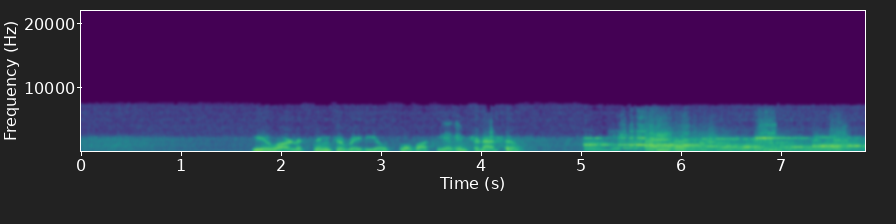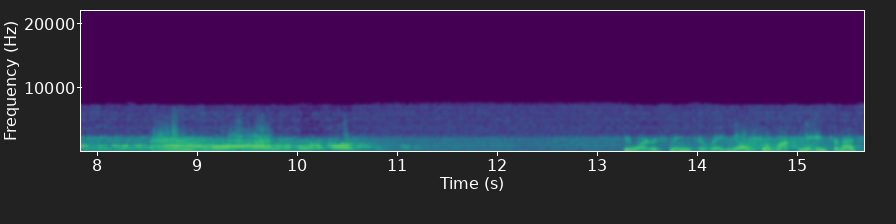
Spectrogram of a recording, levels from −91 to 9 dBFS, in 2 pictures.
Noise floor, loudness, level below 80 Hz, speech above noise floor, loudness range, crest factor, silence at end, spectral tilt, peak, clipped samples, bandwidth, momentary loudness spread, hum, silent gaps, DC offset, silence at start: -50 dBFS; -19 LUFS; -52 dBFS; 29 dB; 10 LU; 18 dB; 0 s; -7 dB/octave; -2 dBFS; under 0.1%; 7.4 kHz; 11 LU; none; none; 0.3%; 0 s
